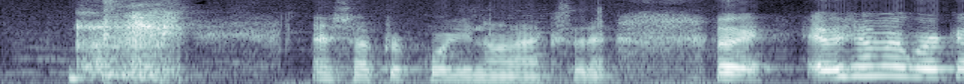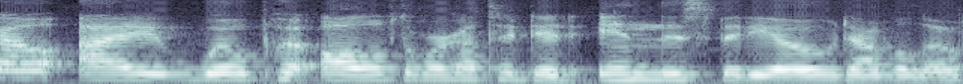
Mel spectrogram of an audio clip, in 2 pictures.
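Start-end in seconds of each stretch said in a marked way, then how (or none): 2.3-3.5 rushed, very fast rattled-off chatter. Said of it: "I'm talking way too fast".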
